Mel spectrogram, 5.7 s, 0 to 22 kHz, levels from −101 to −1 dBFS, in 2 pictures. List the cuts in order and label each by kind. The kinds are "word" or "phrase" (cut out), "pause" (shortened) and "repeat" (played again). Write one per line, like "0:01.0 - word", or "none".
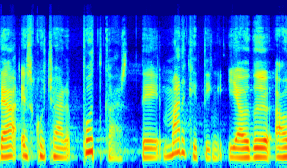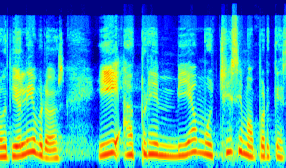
none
